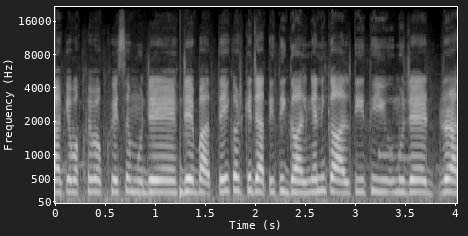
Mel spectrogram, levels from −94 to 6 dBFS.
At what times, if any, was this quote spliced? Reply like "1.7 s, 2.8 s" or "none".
1.3 s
